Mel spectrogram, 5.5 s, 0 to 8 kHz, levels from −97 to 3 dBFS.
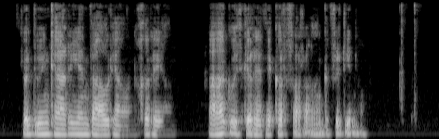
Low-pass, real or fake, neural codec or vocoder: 7.2 kHz; real; none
